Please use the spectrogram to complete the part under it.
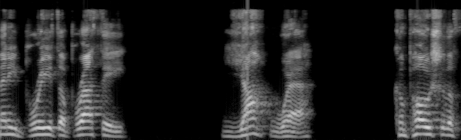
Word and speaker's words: Yahweh: And so Yahweh, and this is the best that we are aware, according to our Semitic scholars, of how to pronounce his name, Yahweh, because in the Hebrew alphabet, we don't have vowels. There's only consonants.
